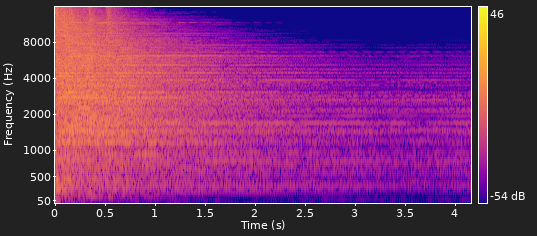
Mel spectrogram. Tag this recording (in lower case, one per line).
hi-hat
percussion
music
musical instrument
cymbal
